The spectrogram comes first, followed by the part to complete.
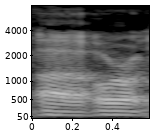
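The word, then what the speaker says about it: Ouro: Myself, a couple other builders on the Horizon team, we split off and we formed Oro Interactive. It's spelled O-U-R-O.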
